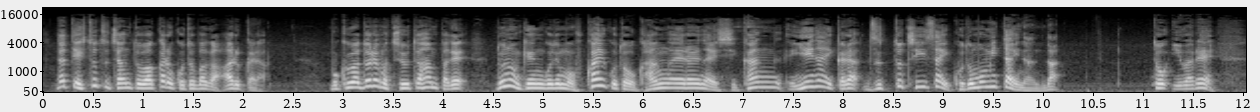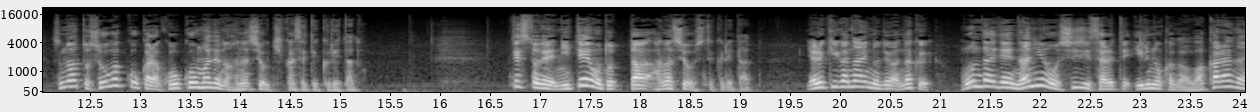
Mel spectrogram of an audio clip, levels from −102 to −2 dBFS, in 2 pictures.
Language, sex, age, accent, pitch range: Japanese, male, 40-59, native, 155-225 Hz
